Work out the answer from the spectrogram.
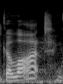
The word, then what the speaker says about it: Galot: My name is Galot. Galot rhymes with dot, and I wrote the Dot to Dot in the Sky series.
